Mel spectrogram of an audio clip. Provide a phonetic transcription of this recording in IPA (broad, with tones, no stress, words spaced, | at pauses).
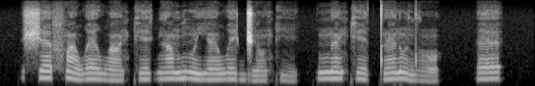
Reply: ʃɛ˦fã˦˨wɛ˧wã˨ ke˧ɡã˦ bũ˦˨jɛ̃˧ we˧d͡ʒɔ̃˨ki˨ | nɛ̃˧ke˨ tɛ̃˨˦ɾũ˦˨dɔ̃˨ | ɛ˦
